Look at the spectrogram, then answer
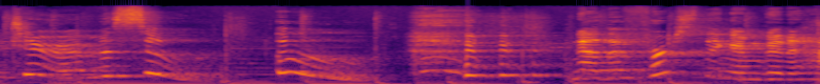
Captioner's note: laughs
